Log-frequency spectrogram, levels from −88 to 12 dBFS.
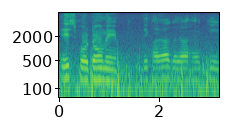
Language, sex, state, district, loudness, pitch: Hindi, male, Haryana, Charkhi Dadri, -12 LUFS, 155 Hz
